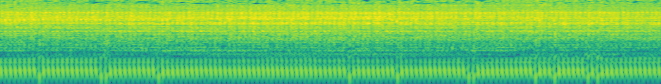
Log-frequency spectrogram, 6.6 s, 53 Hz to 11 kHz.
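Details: Villiers Mk 12 stationary single-cylinder engine running on gas after a misfire on first pull: steady even thumping at about 158 beats a minute, no misses; running cleanly and smoothly.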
